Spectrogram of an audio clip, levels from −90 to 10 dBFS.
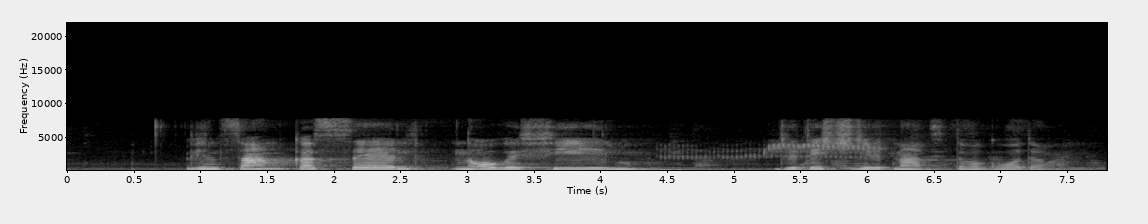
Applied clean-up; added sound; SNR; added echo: none; Chirp, tweet; 18 dB; reverberation time 0.9 s.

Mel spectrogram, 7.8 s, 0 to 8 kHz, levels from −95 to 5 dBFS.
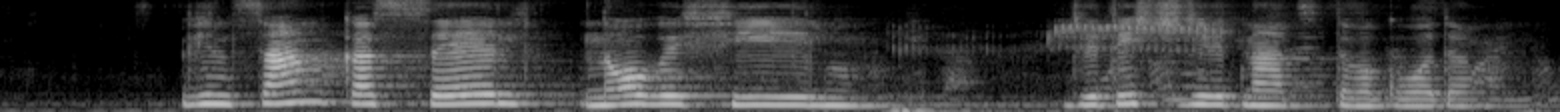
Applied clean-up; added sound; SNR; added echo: neural separator model SepFormer DNS4.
